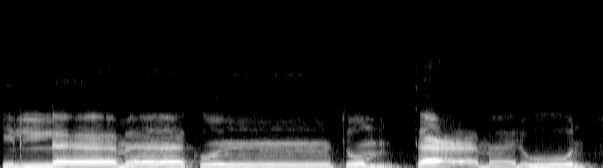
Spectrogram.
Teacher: കുൻതും സാക്കിന നൂനിനെ ഇഖ്ഫാ ഹഖീഖി നൽകി മറച്ചു മണിച്ചു കൊണ്ടുവന്നണം. പദത്തിൻ്റെ അന്ത്യത്തിലെ സാക്കിന മീം ഇൽഹാർ ഷഫവി നൽകി മണിക്കാതെ വെളിവാക്കണം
